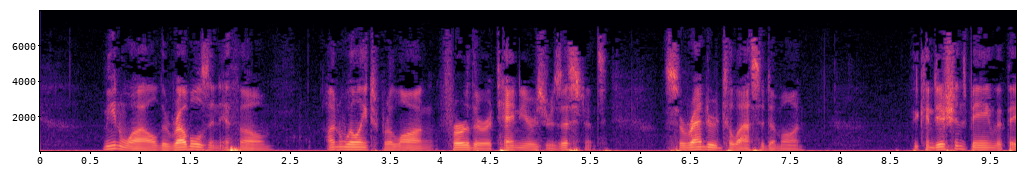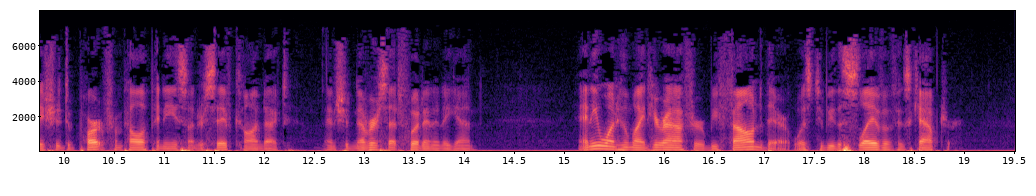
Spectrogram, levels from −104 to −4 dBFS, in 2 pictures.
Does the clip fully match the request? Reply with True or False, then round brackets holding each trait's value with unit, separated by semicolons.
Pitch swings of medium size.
True (3.4 semitones)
